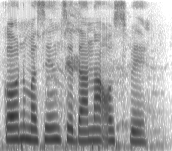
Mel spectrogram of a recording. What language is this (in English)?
Magahi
